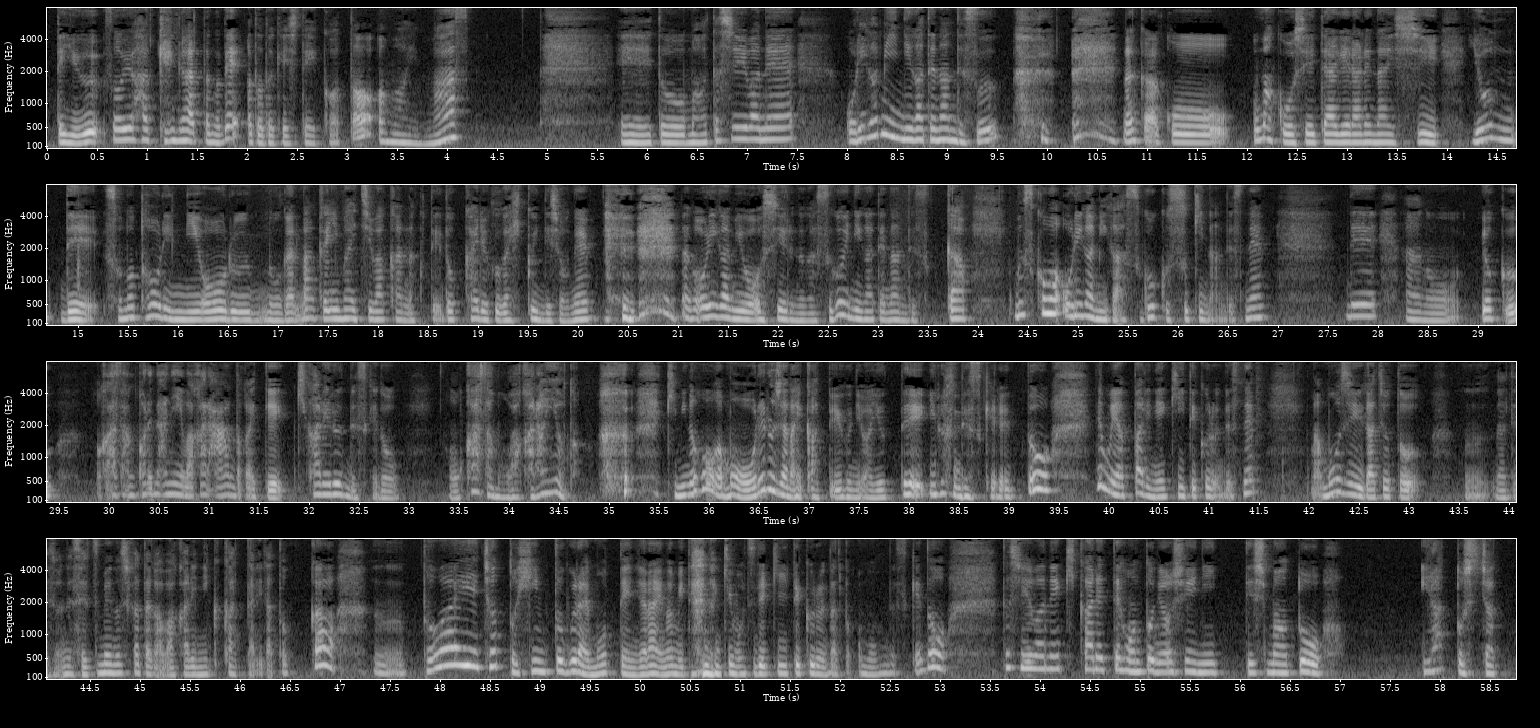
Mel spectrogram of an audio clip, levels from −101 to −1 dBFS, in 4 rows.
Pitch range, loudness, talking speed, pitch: 170-225 Hz, -32 LUFS, 345 characters per minute, 185 Hz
